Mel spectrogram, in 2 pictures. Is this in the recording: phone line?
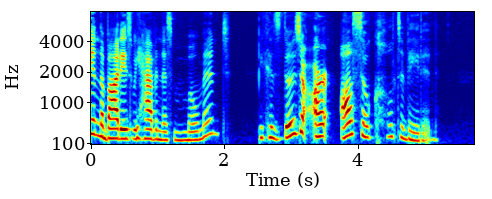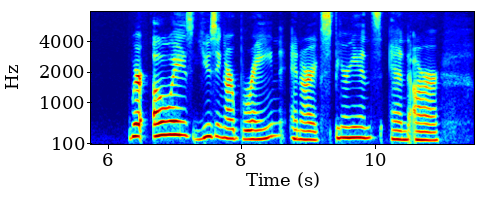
no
